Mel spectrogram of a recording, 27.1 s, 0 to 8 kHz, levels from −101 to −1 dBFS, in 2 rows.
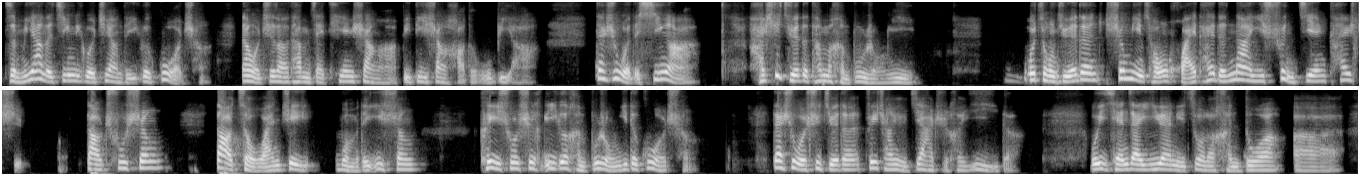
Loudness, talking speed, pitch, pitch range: -21 LUFS, 255 characters per minute, 185 Hz, 165-220 Hz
